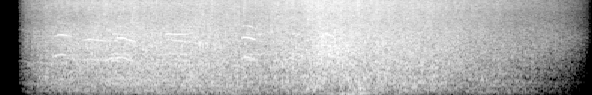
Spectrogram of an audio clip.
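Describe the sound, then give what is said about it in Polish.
Ocean waves wash in a continuous, loud roar of surf, swelling slightly midway before fading out, as a short seaside-themed jingle with no voices. “Teraz tradycyjnie nasza nadmorska sygnałówka, a potem ruszamy z tematem.”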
